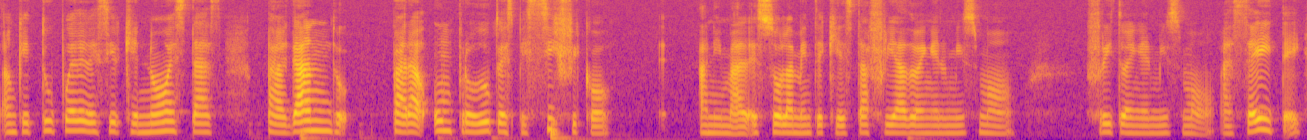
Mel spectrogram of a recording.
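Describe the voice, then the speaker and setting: Woman host, non-native Spanish speaker, slightly low voice, earnest and halting. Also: darkish tone. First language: not Spanish. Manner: earnest, restarts and searches for words. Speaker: podcast host. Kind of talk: solo podcast monologue.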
